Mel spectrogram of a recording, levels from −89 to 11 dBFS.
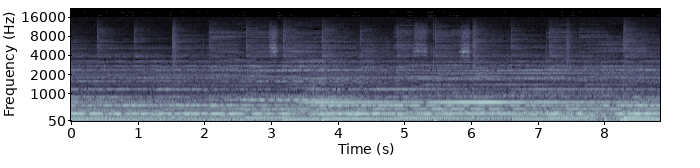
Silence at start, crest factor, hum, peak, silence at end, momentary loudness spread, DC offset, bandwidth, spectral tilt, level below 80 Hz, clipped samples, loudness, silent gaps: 0 s; 14 dB; none; -4 dBFS; 0 s; 5 LU; under 0.1%; 13 kHz; -7 dB/octave; -36 dBFS; under 0.1%; -19 LUFS; none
